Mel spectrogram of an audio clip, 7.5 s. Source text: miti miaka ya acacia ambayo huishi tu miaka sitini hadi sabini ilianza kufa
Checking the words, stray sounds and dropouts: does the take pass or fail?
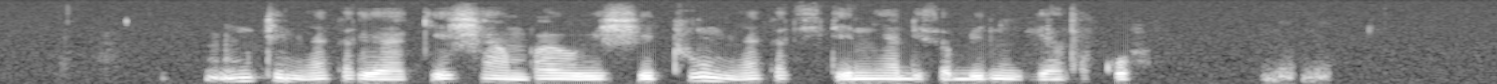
fail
